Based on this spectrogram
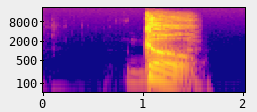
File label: Announcer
